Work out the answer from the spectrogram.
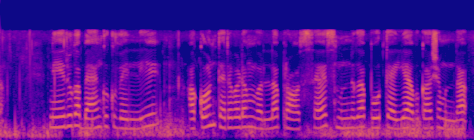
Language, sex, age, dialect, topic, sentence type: Telugu, female, 18-24, Southern, banking, question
